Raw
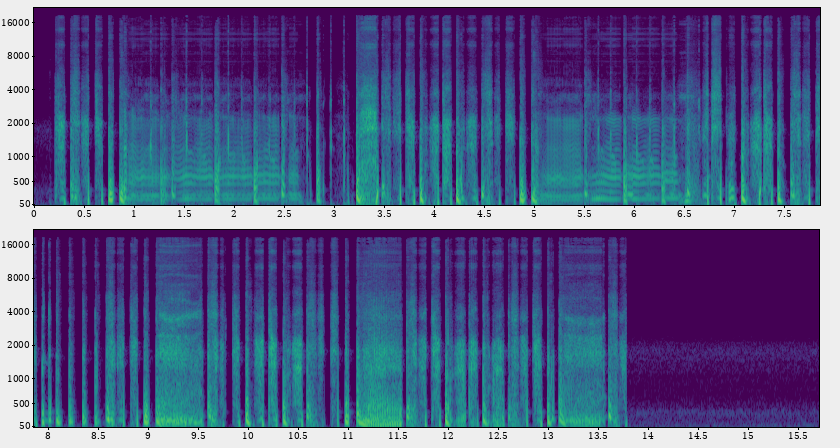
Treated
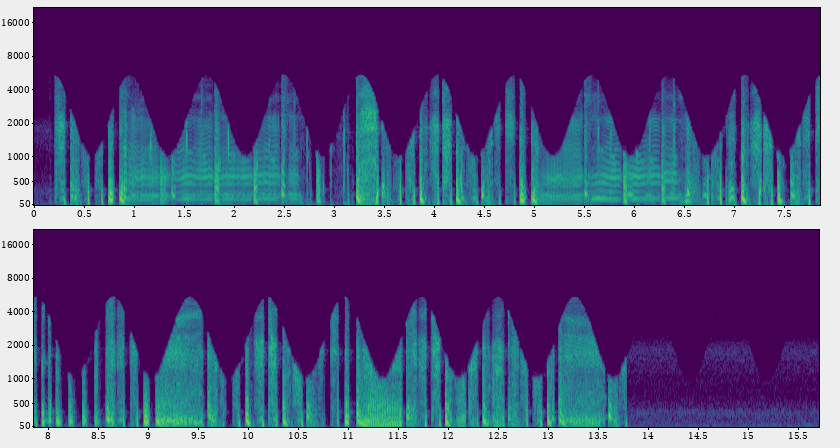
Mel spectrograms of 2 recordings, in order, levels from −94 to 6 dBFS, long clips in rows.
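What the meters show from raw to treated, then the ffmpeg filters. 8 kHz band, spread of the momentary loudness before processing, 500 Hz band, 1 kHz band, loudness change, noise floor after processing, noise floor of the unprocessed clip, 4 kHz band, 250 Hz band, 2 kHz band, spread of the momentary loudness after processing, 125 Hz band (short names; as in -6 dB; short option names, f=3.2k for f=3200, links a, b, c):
under -30 dB, 10 LU, +3.0 dB, +2.5 dB, +2.5 dB, -70 dBFS, -72 dBFS, -1.5 dB, +3.0 dB, +1.0 dB, 10 LU, +3.0 dB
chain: -af "afftfilt=real='re*lt(b*sr/1024,960*pow(5400/960,0.5+0.5*sin(2*PI*1.3*pts/sr)))':imag='im*lt(b*sr/1024,960*pow(5400/960,0.5+0.5*sin(2*PI*1.3*pts/sr)))':win_size=1024:overlap=0.75,volume=3dB"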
